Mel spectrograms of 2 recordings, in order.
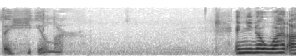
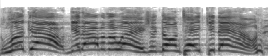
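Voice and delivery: high, loud mock alarm call; husband's hammed-up warning cry; 12 semitones higher, 6 dB louder than usual. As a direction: shout a comic warning to passersby. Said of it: "My husband would be like".

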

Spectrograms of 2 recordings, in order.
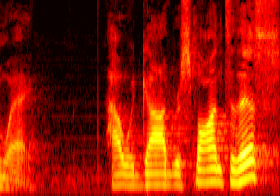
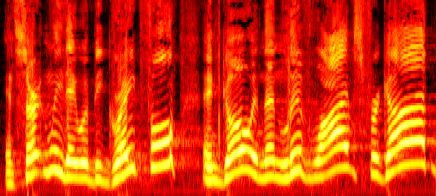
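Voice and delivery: louder and higher, building to a peak; emphatic build; 8 semitones higher, 9 dB louder than usual. Real, not acted. Preacher building up to the congregation, loud and high. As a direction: swell to a preaching climax.

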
